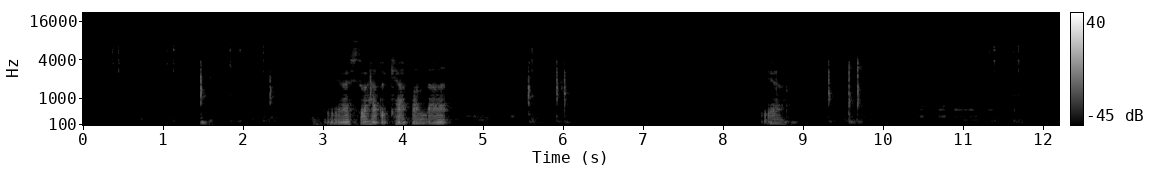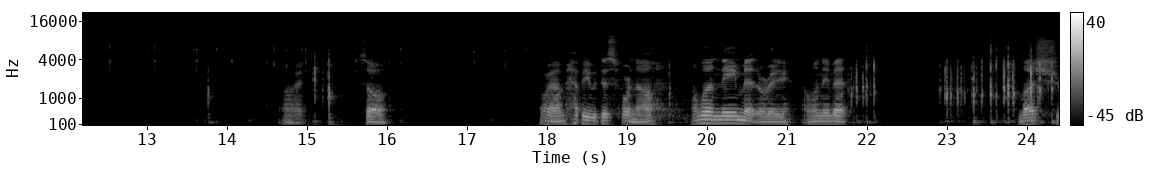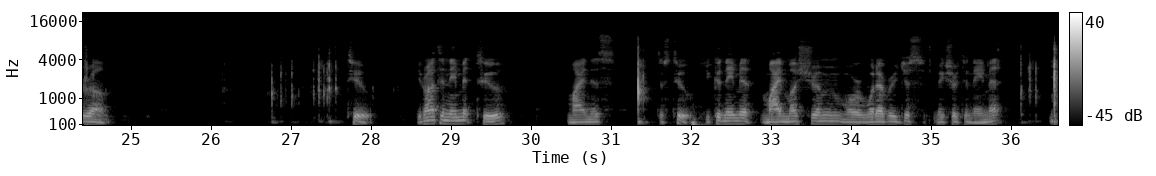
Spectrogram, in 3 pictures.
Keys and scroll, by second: 5.8 1, 8.5 1, 9.4 3, 15.0 w, 21.5-24.8 typing, 26.5-27.8 typing, 31.2 Return, 36.1 w, 36.4 space.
